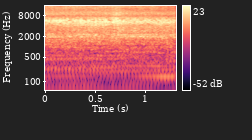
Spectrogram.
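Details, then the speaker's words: Scooter: small engine buzzing at a steady, even pace with muted exhaust and no puffing or ticking leaks; runs healthy. "Alrighty guys, the exhaust stud has been fixed, and now my scooter is much quieter."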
